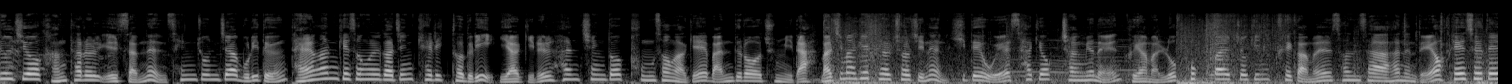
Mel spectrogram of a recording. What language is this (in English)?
Korean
